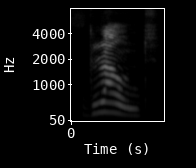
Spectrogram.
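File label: "ground", Nigerian Pidgin, female; pcm-ng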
